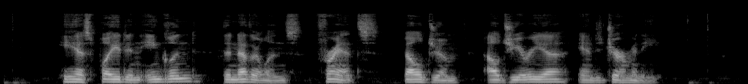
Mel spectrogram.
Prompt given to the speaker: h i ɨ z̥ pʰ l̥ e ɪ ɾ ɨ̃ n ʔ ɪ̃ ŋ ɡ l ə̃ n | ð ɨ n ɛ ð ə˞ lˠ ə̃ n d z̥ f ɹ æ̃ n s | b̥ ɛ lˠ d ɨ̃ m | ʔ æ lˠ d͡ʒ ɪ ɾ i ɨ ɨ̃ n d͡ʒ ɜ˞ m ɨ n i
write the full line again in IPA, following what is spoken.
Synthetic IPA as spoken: h i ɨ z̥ pʰ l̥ e ɪ ɾ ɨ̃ n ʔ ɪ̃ ŋ ɡ l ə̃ n | ð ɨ n ɛ ð ə˞ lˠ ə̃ n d z̥ f ɹ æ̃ n s | b̥ ɛ lˠ d͡ʒ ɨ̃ m | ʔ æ lˠ d͡ʒ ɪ ɹ i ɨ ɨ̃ n d͡ʒ ɜ˞ m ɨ n i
